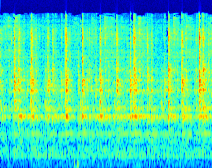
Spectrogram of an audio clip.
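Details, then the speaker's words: Ceiling fan at medium speed: steady high whistle with an uneven dry clatter of several ticks a second. Worn bearings are blamed, and the fan needs oiling. "but you can hear that noise that's definitely the bearings"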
